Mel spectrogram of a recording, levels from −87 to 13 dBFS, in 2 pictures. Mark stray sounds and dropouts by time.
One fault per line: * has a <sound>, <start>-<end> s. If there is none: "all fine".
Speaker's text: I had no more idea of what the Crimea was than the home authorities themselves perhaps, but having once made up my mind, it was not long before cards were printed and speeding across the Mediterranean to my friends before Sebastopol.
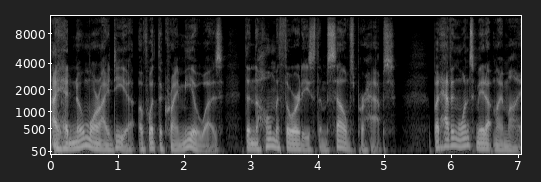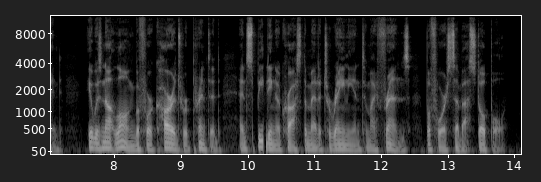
* has a dropout, 10.2-10.3 s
